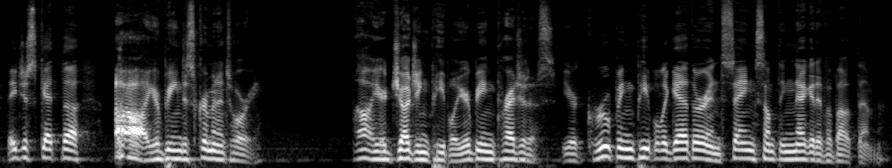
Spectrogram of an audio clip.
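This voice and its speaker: A man delivering a deadpan, mock-serious satirical monologue as a vlogger. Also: medium pitch.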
